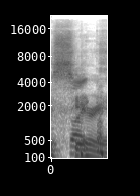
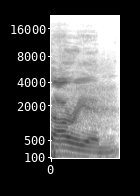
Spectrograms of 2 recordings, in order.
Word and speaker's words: Saurian: Don't say Syrian. Like Saurian. It's probably pronounced Saurian.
